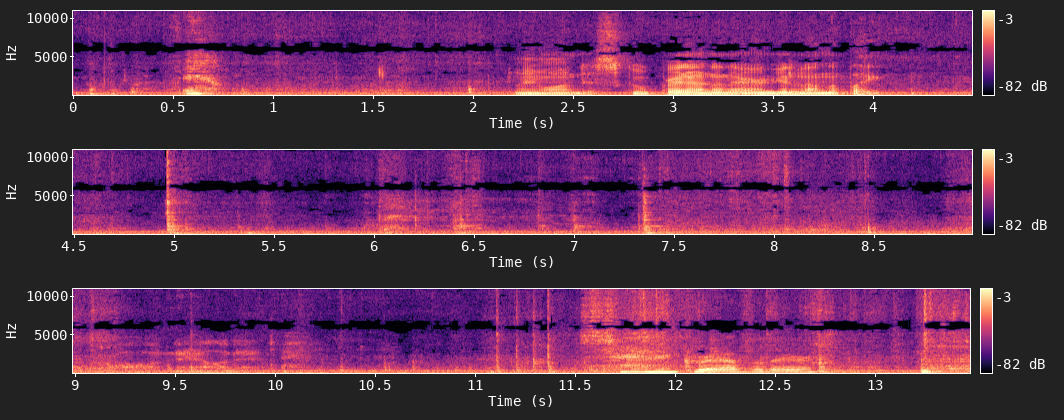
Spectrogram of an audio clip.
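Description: A metal spatula scrapes and clicks against a wire rack.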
